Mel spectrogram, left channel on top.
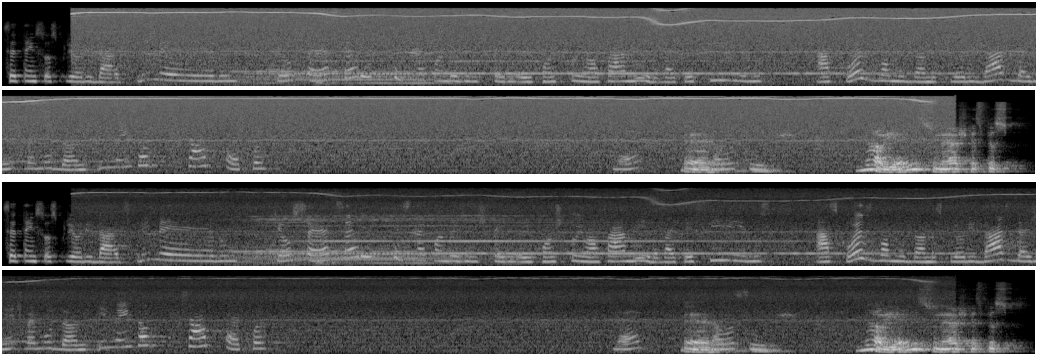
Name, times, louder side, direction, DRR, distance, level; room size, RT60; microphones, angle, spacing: voice 1, 0.0-2.4 2.7-7.7 8.1-13.1 16.4-16.8 17.2-18.1, right 1 dB, 20° right, 1.6 m, -28 dB
sound 1, 0.7-19.9, left 16 dB, 75° left, 1.1 m, -22 dB
sound 2, 1.9-13.3 13.7-13.8 15.3-15.4, right 1 dB, 50° right, 7.9 m, -34 dB
voice 2, 17.1-18.3 18.9-20.4, left 1 dB, 25° left, 3.1 m, -21 dB
28.5 x 25.5 x 8.0 m
head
